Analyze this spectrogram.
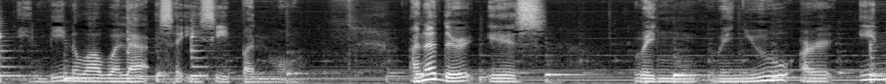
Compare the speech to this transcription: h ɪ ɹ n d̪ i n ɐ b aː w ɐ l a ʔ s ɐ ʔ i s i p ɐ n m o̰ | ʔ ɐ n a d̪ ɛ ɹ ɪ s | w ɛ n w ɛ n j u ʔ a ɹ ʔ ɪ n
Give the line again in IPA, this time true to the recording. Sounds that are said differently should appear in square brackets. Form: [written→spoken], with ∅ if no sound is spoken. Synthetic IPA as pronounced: h ɪ [ɹ→∅] n d̪ i n ɐ [b→w] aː w ɐ l a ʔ s ɐ ʔ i s [i→iː] p ɐ n m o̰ | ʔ ɐ n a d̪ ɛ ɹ ɪ s | w ɛ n w ɛ n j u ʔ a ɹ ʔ ɪ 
